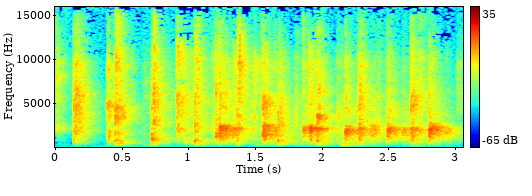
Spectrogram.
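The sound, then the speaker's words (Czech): Applause for an evening guest, steady, rhythmic clapping, about three claps per second, fairly loud and sharp, lasting the whole moment with no voices over it. “Poprosím potlesk.”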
